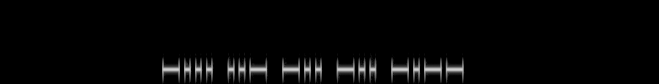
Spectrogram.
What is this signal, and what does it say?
Morse code, heard as a keyed tone, about 22 wpm, 700 Hz. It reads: BUDDY
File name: 5 Letter Words - First 3 Letters Given - 22wpm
